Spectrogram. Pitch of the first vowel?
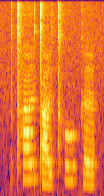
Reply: high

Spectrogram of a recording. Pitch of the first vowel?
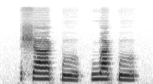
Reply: high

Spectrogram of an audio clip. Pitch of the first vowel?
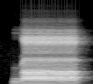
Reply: high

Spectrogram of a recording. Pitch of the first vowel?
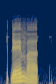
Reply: rising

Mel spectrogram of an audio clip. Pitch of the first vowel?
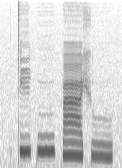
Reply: high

